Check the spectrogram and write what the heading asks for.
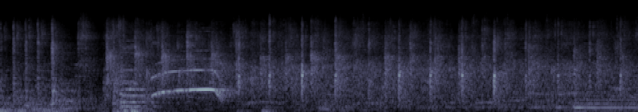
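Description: Acoustic guitar music with sharp percussive taps in a steady rhythm, and a short held note about a second in that drops off at its end.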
